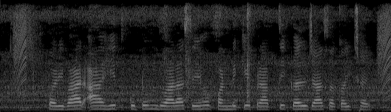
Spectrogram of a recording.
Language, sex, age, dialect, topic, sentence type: Magahi, female, 18-24, Western, banking, statement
